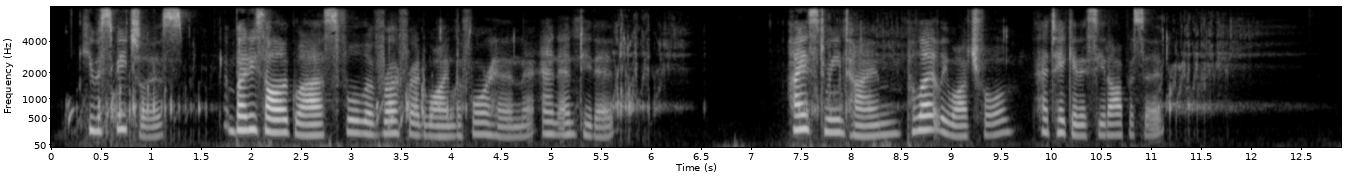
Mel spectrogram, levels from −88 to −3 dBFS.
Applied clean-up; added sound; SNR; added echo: none; Liquid; 16 dB; none.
